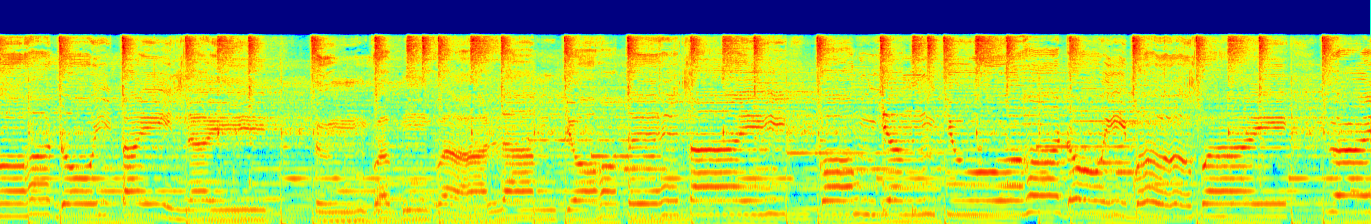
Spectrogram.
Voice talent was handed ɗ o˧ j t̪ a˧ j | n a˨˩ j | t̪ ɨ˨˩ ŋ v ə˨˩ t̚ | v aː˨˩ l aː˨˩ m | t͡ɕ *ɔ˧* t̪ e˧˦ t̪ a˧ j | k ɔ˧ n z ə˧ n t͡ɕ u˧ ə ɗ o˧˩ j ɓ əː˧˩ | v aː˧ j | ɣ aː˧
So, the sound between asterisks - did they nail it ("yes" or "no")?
yes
